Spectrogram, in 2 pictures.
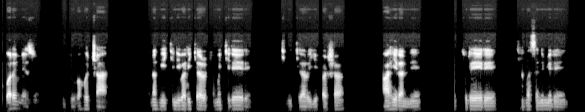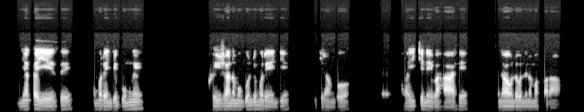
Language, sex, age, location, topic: Kinyarwanda, male, 36-49, Musanze, government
